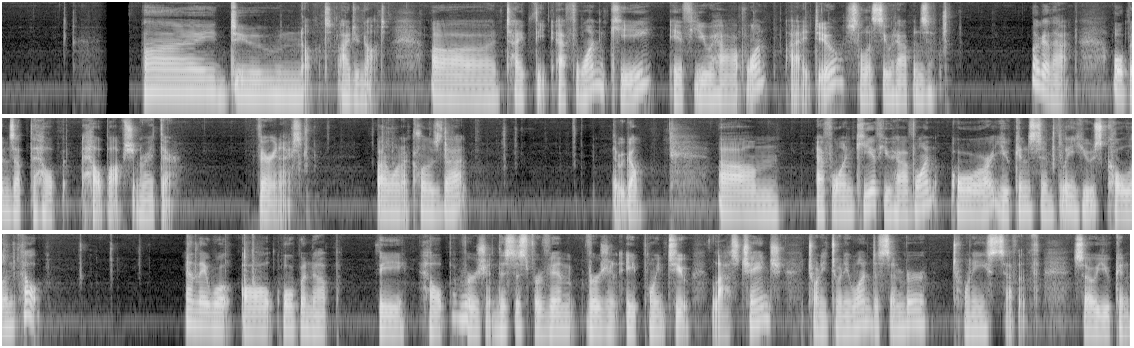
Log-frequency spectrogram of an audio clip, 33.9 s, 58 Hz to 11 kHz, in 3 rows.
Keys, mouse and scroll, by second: 9.5 F1, 14.3 Escape, 15.1 shift+;, 15.8 q, 16.5 shift+1, 17.1 Return, 21.9 Escape, 22.8-25.0 typing, 25.1 Return.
